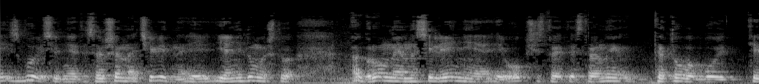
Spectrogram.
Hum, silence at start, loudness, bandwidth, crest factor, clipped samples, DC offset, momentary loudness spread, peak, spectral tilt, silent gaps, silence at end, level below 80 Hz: none; 0 s; -19 LUFS; 11.5 kHz; 14 dB; under 0.1%; under 0.1%; 6 LU; -4 dBFS; -7 dB/octave; none; 0 s; -42 dBFS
